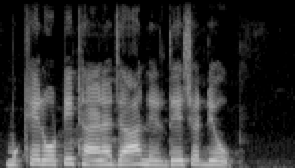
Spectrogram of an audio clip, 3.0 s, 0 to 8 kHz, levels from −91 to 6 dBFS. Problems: none marked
